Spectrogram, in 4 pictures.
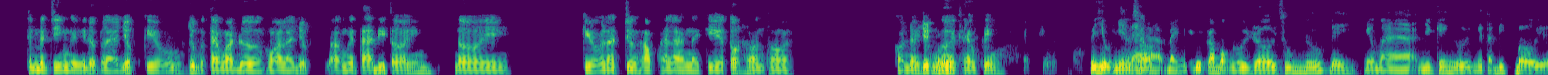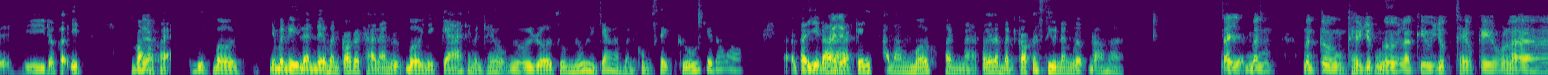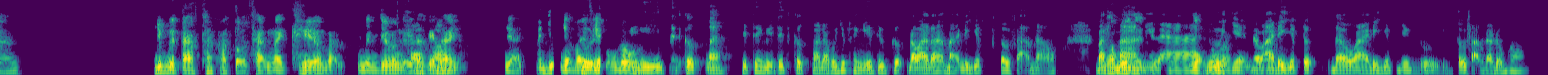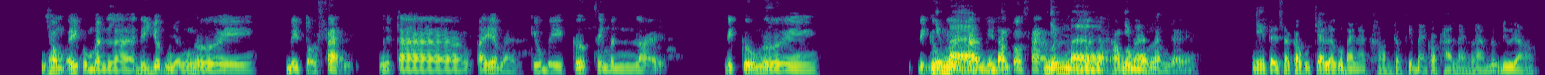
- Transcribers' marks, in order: other background noise; tapping; laughing while speaking: "kia"
- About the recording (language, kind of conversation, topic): Vietnamese, unstructured, Bạn muốn có khả năng bay như chim hay bơi như cá?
